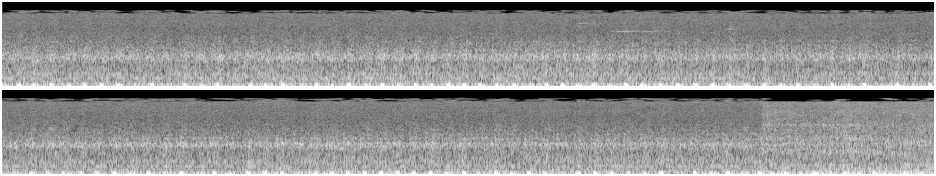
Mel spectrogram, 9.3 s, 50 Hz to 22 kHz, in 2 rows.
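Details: Honda Click V3 125i scooter at idle after the CVT was opened and its dirt cleaned out, greased and belt scrubbed: smooth, steady idle thump with no rattle or squeal; the earlier CVT noise is gone.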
